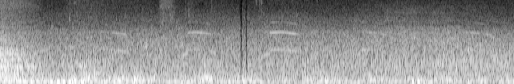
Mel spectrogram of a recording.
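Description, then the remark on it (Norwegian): Steady ocean surf rushes and washes continuously at a sea bay at Klettsvik, Iceland, a dense, loud roar of waves mixed with wind buffeting the microphone, with no voices present. “en svømte rundt i ekte grønt vann med plankton, uten vegger rundt seg, med lydene av bølger, hav fugler.”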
